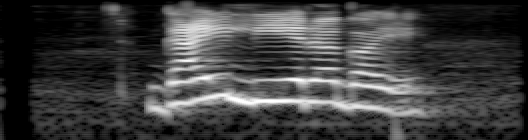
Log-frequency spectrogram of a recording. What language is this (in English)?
Nepali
